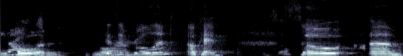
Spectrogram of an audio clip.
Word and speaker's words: Roland: I think that's pronounced Roland.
